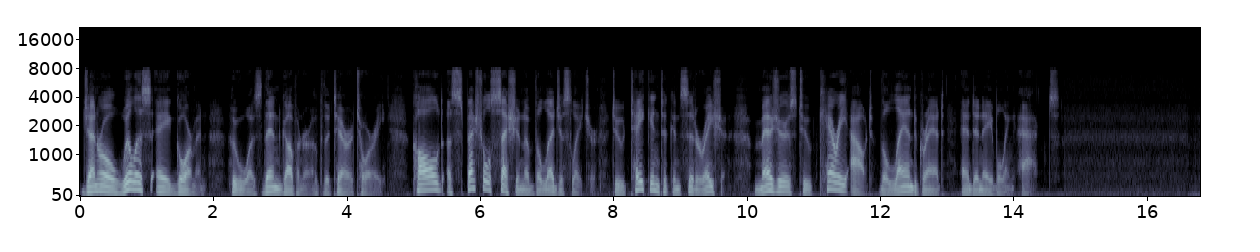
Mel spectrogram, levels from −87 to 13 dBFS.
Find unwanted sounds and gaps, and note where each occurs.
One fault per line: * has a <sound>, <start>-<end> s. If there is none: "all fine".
all fine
